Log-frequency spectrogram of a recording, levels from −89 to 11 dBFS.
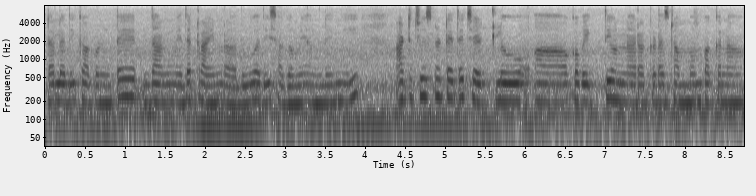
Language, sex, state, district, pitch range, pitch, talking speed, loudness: Telugu, female, Andhra Pradesh, Anantapur, 180-200 Hz, 190 Hz, 135 wpm, -19 LUFS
